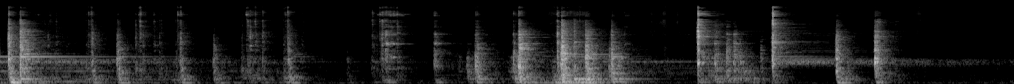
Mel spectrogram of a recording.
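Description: Metallic clicks and clanks from pumping the handle of a bottle-jack hydraulic shop press while it presses a bearing into a mower-deck spindle housing. A few sharper metal knocks about seven to nine seconds in ring briefly.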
